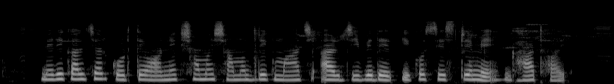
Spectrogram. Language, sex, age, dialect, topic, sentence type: Bengali, female, 25-30, Northern/Varendri, agriculture, statement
